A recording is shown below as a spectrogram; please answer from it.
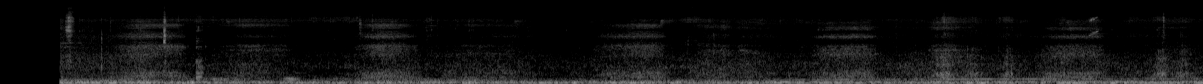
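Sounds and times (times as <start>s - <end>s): hissing puffs: 1.1s - 12.0s.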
